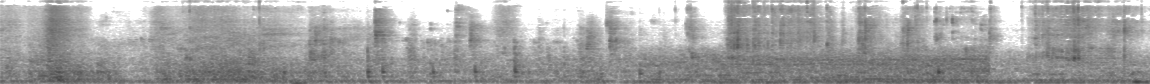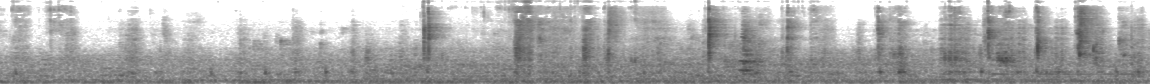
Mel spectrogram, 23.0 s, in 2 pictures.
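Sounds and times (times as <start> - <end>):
crunchy bites and chewing: 6.1 - 12.9.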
